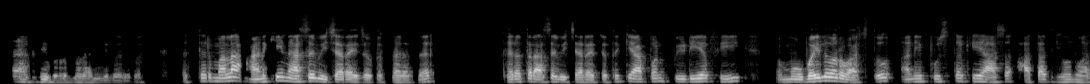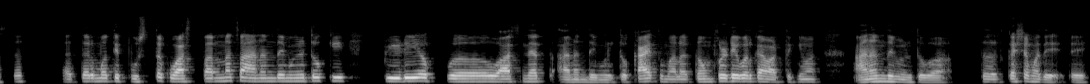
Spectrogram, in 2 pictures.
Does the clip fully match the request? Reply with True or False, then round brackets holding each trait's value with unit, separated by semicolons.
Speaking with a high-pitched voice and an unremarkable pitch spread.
False (130 Hz; 4.3 semitones)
